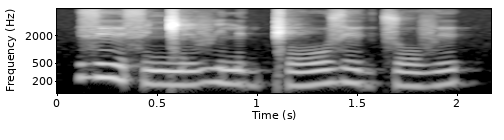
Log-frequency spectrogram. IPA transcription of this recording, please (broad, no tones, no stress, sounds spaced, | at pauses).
z ɪː s ɪ ŋ͡ǁ ɪ v i n ɪ ɡ ǁ oː z ɪː ɡ t͡s oː v ɪ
